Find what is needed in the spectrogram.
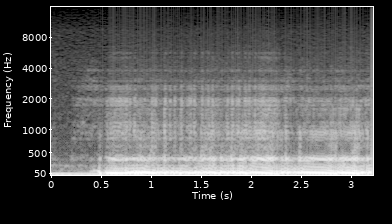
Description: This video clip of a snoring black bear is from infrared illumination of the bear in its hibernaculum in Fairbanks, Alaska.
